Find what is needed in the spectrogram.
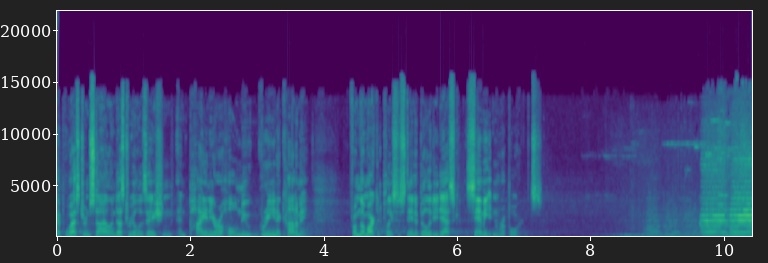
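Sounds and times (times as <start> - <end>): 
speech: 0.0 - 7.3
car horns honking in a traffic jam: 8.8 - 10.4.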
